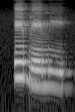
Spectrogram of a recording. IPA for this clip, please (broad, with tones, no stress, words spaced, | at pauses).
e˦beː˨mi˨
